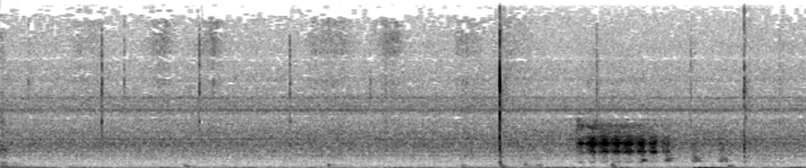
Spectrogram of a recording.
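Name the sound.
sheep bleating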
